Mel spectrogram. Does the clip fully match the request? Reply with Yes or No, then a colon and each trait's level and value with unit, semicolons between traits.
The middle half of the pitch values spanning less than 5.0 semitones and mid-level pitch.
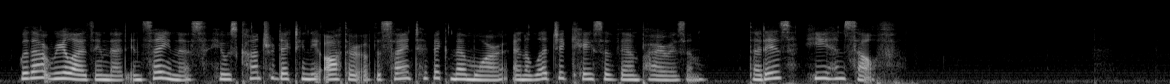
No: average, 3.6 semitones; high, 235 Hz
